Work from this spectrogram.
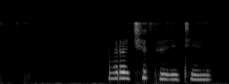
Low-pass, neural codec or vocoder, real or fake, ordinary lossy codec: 7.2 kHz; codec, 24 kHz, 0.9 kbps, WavTokenizer, large speech release; fake; none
